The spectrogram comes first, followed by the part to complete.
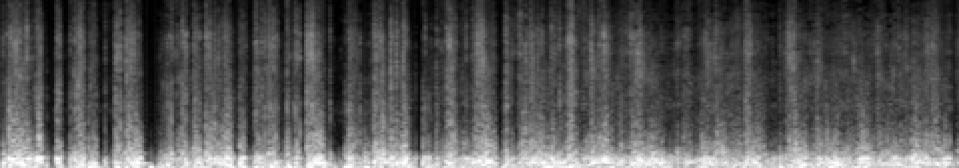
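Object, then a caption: Metal mesh microphone grille. Fingertips rapidly scratch and grip the top of a black microphone's hollow metal mesh grille. The result is a dense, continuous, low, booming rumble with rough scraping texture and brief crackling bursts throughout.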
